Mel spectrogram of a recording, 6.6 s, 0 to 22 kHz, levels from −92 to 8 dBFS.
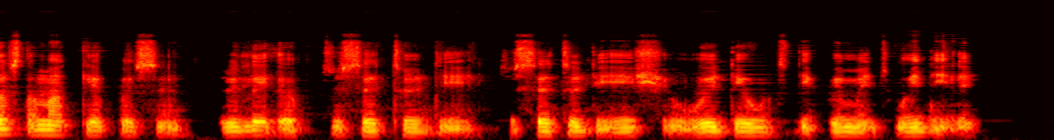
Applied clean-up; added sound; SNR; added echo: neural mask model DeepFilterNet 3.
